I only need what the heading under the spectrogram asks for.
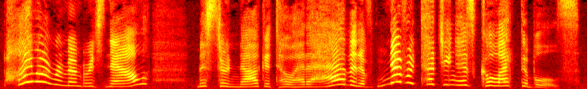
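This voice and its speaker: A woman voicing a tiny, childlike fairy companion in a video game, squeaky, chirpy and cheeky. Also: huge pitch swings, normal speed, very noisy, full character voice. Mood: excited realization. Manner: squeaky, exclamatory, refers to herself in third person. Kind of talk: video game character acting.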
